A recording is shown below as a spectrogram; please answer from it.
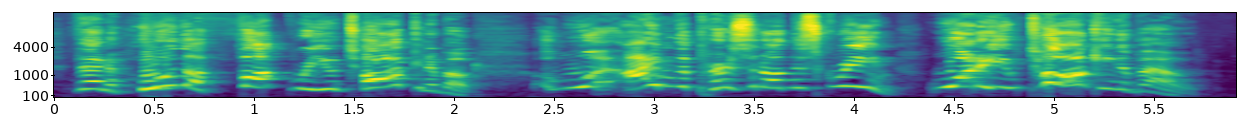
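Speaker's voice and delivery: loud, high, incredulous yelling; exasperated outburst. Real, not acted. Ranting at commenters who claim it wasn't about him, loudly incredulous. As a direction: blow up at the excuse in disbelief.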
